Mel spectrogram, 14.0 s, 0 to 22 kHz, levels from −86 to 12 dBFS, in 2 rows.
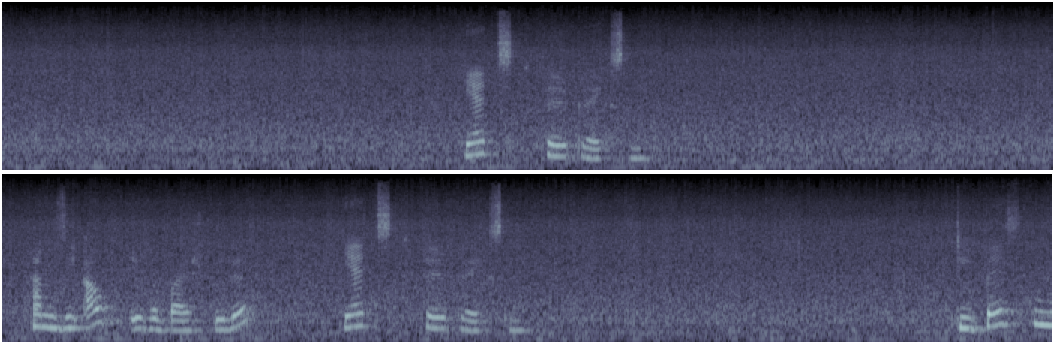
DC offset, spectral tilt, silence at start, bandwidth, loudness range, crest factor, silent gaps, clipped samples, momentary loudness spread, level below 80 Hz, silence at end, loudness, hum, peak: under 0.1%; -3 dB/octave; 0 s; over 20 kHz; 6 LU; 24 dB; none; under 0.1%; 11 LU; -52 dBFS; 0 s; -29 LUFS; none; -6 dBFS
